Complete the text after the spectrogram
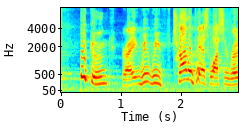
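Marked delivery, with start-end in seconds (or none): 0.0-1.0 imitated high electronic bukunk; mock GPS beep; GPS chime noise. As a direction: make the phone's alert sound with your mouth. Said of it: "the G P S goes".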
